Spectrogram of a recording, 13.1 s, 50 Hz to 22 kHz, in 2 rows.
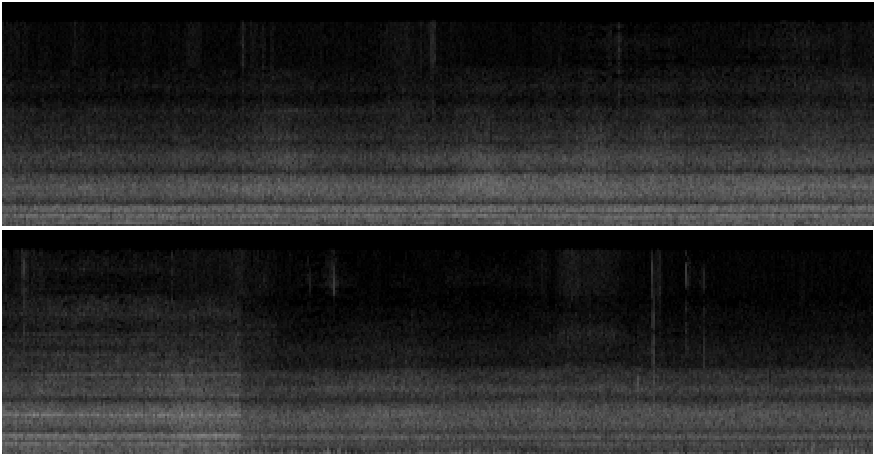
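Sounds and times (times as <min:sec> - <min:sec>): high mechanical whine: 0:00.0 - 0:10.1
deep engine rumble: 0:00.0 - 0:13.0.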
